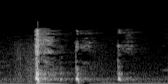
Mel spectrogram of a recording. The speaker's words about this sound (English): I make myself cough doing that.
